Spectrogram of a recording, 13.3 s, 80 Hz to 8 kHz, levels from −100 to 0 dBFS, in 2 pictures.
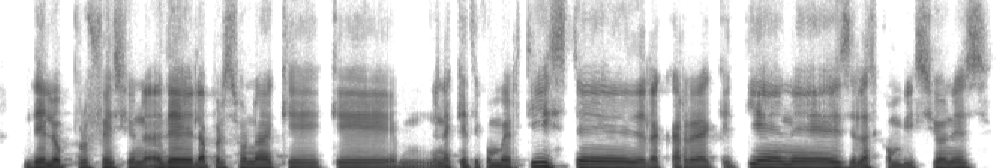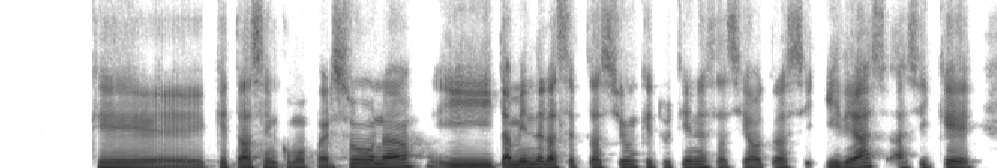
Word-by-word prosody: de 130 -1 +2
lo 125 0 +2
profesiona 125 +1 -1
de 125 -1 +5
la 125 0 +2
persona 130 0 0
que 115 -2 -3
que 120 0 -1
en 65 - -6
la 115 - 0
que 120 - -2
te - - -6
convertiste, 155 +9 0
de 140 -3 +2
la 125 - -1
carrera 120 0 -2
que - - -11
tienes, 140 -4 +1
de 125 - -2
las 120 0 -1
convicciones 125 +1 -4 0.6
que 120 - 0
que 125 - -2
te 125 - +2
hacen 125 +2 +1
como 120 -1 -3
persona 160 - +3
y 125 -1 +2
también 135 +4 +5
de 145 - +3
la 140 - +6
aceptación 125 +4 -2
que 145 - -3
tú 130 -1 -7
tienes 145 +1 0
hacia 125 0 -3
otras 130 0 -3
ideas. 130 +9 +2
Así 120 +4 -6
que, 145 -3 +1
125 Hz, 180 wpm, -23 LUFS, 120-140 Hz, 0.6 s, la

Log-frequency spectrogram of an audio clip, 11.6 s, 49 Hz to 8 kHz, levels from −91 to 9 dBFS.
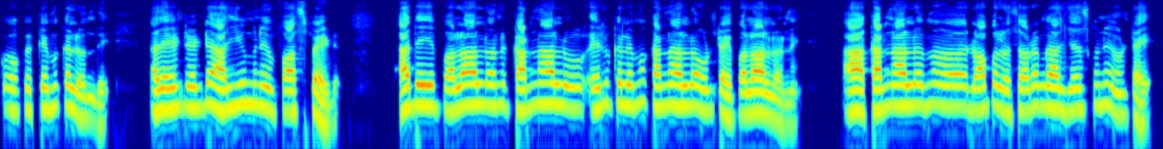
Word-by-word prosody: ఒక 185 +1 -7
కెమికలుంది. 190 - -4 0.5
అదేంటంటే 205 +4 0
aluminium 215 0 -3
phosphide. 180 - 0 0.7
అది 220 +2 +4 0.2
పొలాల్లోని 225 +3 +2
కన్నాలు 225 +3 +2 0.3
ఎలుకలేమో 230 +2 -3
కన్నాల్లో 215 +1 +1
ఉంటాయి 180 -5 -3
పొలాల్లోని. 160 -9 +2 0.6
ఆ - - +9 0.2
కన్నాలేమో 220 +3 +2 0.4
లోపల 205 +1 0
సొరంగాలు 205 +1 0
జేసుకొని 220 +4 -8
ఉంటాయి. 155 -7 -6
210 Hz, 95 wpm, -23 LUFS, 185-225 Hz, 0.7 s, ఆ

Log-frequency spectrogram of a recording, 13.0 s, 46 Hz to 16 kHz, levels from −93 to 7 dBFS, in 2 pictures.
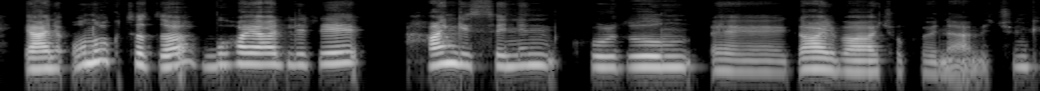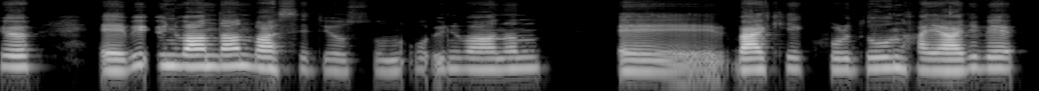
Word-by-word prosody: yani, 200 +1 +7
o 265 +5 +1
noktada 260 -4 +1
bu 255 +4 -8
hayalleri 260 +1 +2 0.2
hangi 255 +1 +3
senin 240 +1 -6 0.2
kurduğun, 220 0 -1
eee, 165 -2 -11
galiba 170 -4 +1
çok 160 -1 -25
önemli. 150 -1 -13
Çünkü, 220 0 -4 0.4
eee, 175 -1 +1
bir 250 +2 -4
ünvandan 235 0 +4
bahsediyorsun. 175 -4 -5
O 190 - -19
ünvanın, 195 +1 -5 0.5
eee, 85 -1 -6
belki 190 +1 +4 0.2
kurduğun 200 +2 -5
hayali 185 +1 +1
ve 205 -1 -4
205 Hz, 110 wpm, -23 LUFS, 180-235 Hz, 0.5 s, yani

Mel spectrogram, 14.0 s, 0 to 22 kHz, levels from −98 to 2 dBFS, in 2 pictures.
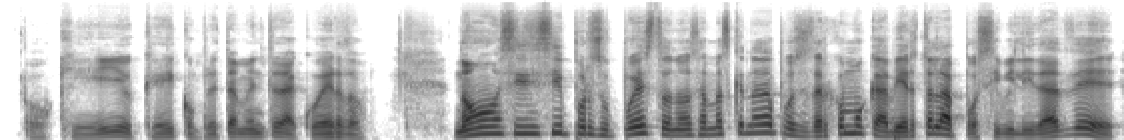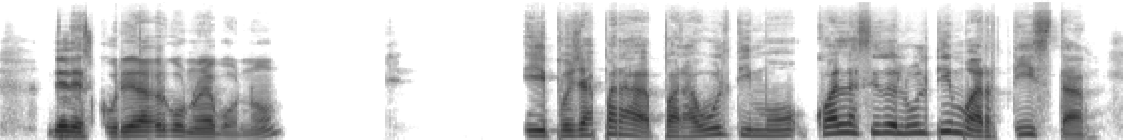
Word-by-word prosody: Okey, 105 +8 -9
okey, 110 -1 -7
completamente 110 +3 -7
de - - +2
acuerdo. 100 +1 -3 0.5
No, 195 +4 +4
sí, 200 0 -1
sí, 200 - -3
sí, 220 +2 -1
por 190 -1 -2
supuesto, 175 +3 0
no, 155 - -1
o 160 - -1
sea, 175 +1 -3
más 185 +2 -3
que 225 - -3
nada, 225 +1 +1
pues, 165 -7 -4
estar 135 +2 -1
como 210 +5 -1
que - - 0
abierto 130 +6 +2
a 190 - +2
la - - +7
posibilidad 110 0 -1
de 175 +4 0 0.3
de 140 0 +6
descubrir 125 +1 +3
algo 145 +1 +2
nuevo, 115 -7 -1
¿no? 95 - -9 1.5
Y, 290 0 +3
pues, 150 - -2
ya 160 0 +4
para 180 -4 +1
para 135 -1 +1
último, 160 -2 -3
¿cuál 210 +4 +4
ha 230 - +1
sido 230 +1 +1
el 215 - +1
último 230 +3 0
artista 95 - -1
155 Hz, 185 wpm, -24 LUFS, 120-195 Hz, 1.5 s, la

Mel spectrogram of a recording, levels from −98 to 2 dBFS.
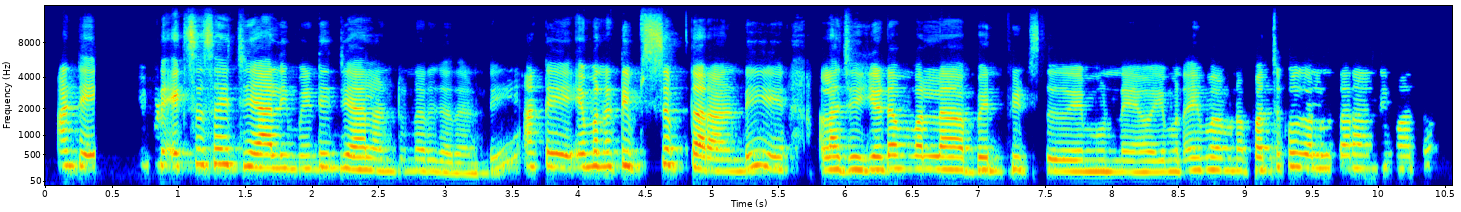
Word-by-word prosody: అంటే 290 0 +1 0.4
ఇప్పుడు 290 0 -3
ఎక్సర్సైజ్ 315 +3 0
జేయాలి, 255 -2 +6
మెయింటైన్ 250 +1 -4
జేయాలంటున్నారు 205 -3 0
గదండీ! 170 +4 -8 0.2
అంటే 270 0 0 0.2
ఏమన్నా 275 +1 +3
టిప్స్ 285 0 +2
చెప్తా 315 -4 +4
రాండి? 205 +4 -1 0.5
అలా 230 +1 +4
చెయ్యడం 230 +2 +3
వల్ల 235 0 +2 0.3
బెనిఫిట్స్ 220 +1 -4 0.3
ఏమున్నాయో 195 -1 -3
ఏమున్నేమున్నా 210 +2 -3
పంచుకోగలుగుతారా 245 0 -2
అండి 250 +2 -15
మాతో? 235 +6 -8
235 Hz, 120 wpm, -26 LUFS, 205-270 Hz, 0.5 s, జేయాలి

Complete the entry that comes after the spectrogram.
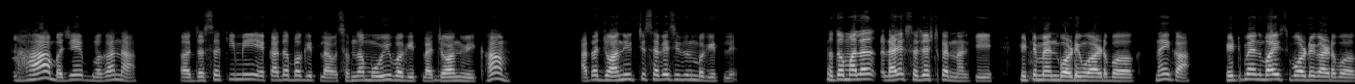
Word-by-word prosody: हां, 300 - +4
म्हणजे 220 +5 -3
बघा 190 +2 -5
ना, 225 - -4 0.5
अ, 165 - -1
जसं 180 +4 -4
की 235 - -9
मी 235 0 -4
एखादा 200 +1 -2
बघितला 195 -6 -4
समजा, 185 +4 -6
मूव्ही 195 +2 -2
बघितला 175 -5 -2
जॉन 175 +1 +2
विक, 160 -1 -8
हां, 265 0 +4 0.8
आता 215 - -1
जॉन 195 0 +5
विकचे 235 +1 -6
सगळे 230 0 0
सीझन 220 -1 -8
बघितले. 165 -5 -8 0.9
तर 205 - -2
तो 225 - +6
मला 225 +1 +7 0.2
डायरेक्ट 230 +4 +4
सजेस्ट 220 -1 0
करणार 175 -6 -1
की 165 -1 -3 0.3
हिटमॅन, 205 0 +2
बॉडीगार्ड 185 -2 +5
बघ, 160 -1 +1 0.2
नाही 240 +3 0
का, - - +1 0.4
हिटमॅन्स 230 +4 +2
वाईफ्स 230 -1 +5
बॉडीगार्ड 200 -4 +3
बघ. 165 -2 -4
200 Hz, 170 wpm, -23 LUFS, 180-220 Hz, 0.9 s, मला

